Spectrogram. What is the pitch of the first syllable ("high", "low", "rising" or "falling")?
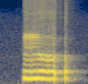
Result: high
